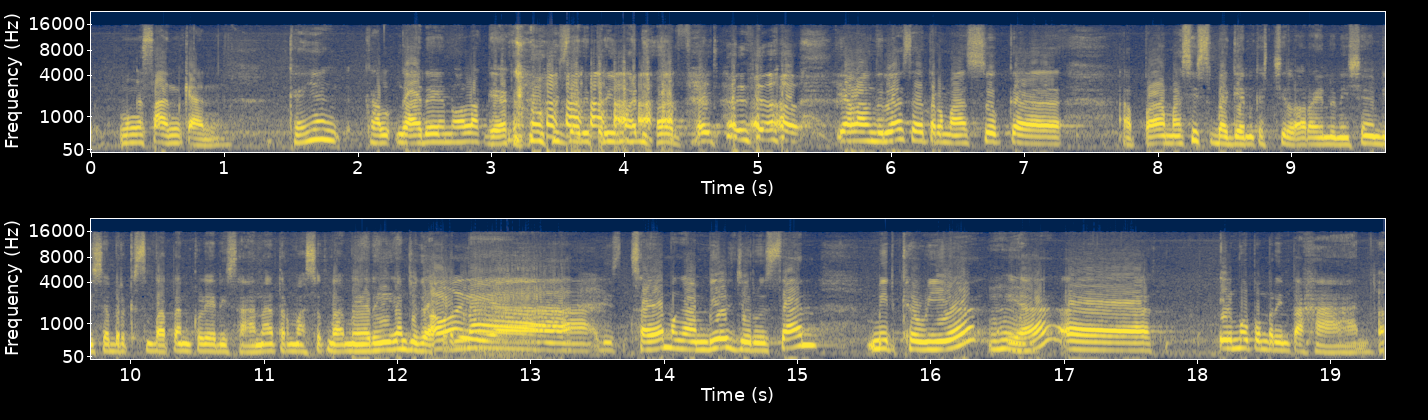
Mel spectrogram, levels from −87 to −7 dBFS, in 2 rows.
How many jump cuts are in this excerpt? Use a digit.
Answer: 0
